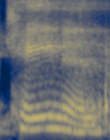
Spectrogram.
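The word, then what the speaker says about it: Kanen: That's K-A-N-E-N. – But it's pronounced Kanan.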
